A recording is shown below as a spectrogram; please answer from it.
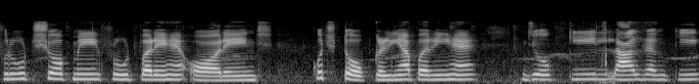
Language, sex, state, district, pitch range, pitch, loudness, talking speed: Hindi, female, Punjab, Pathankot, 215-235 Hz, 225 Hz, -17 LUFS, 135 wpm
